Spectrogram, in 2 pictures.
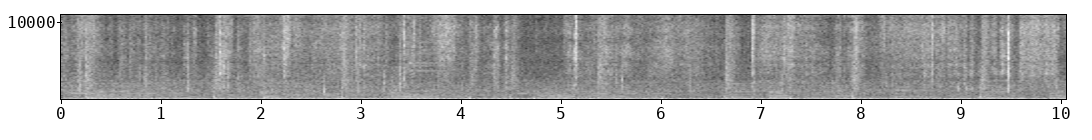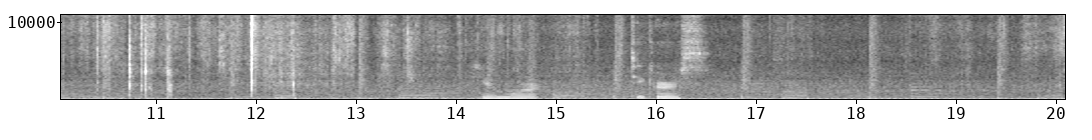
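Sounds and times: paper rustling and tapping: 0.0s - 13.6s
paper pages turning: 0.0s - 14.3s, 18.7s - 20.0s
soft background music: 0.0s - 20.0s.

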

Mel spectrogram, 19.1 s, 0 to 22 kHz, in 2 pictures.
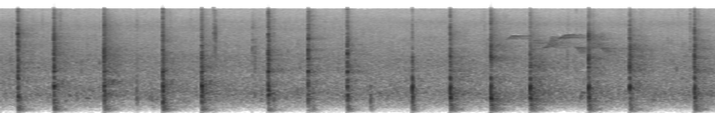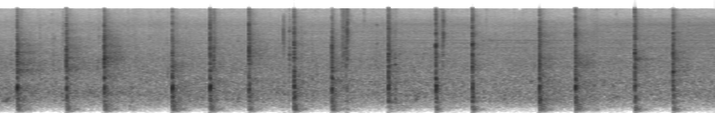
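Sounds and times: machete chopping wood: 0.2s - 1.6s, 2.2s - 3.0s, 3.6s - 4.9s, 5.5s - 11.2s, 11.8s - 16.0s, 16.7s - 18.7s.

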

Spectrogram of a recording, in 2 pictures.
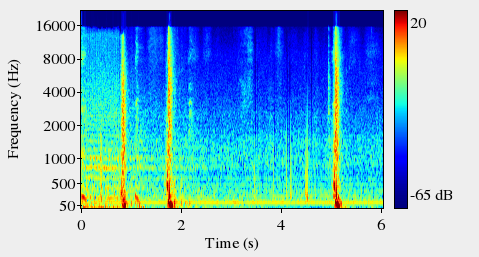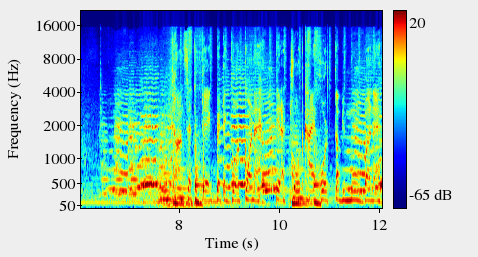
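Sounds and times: steady low hum: 0.0s - 11.2s.

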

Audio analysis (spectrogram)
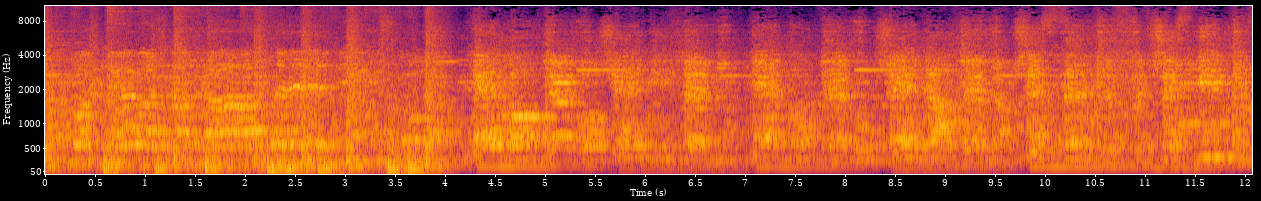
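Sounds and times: young voices singing a carol: 0.0s - 12.0s.

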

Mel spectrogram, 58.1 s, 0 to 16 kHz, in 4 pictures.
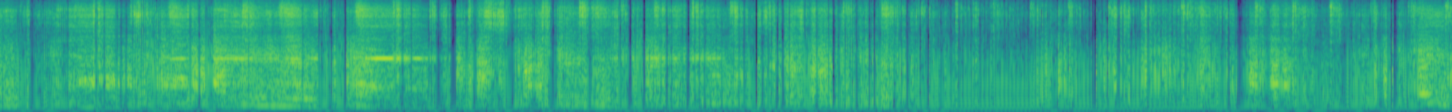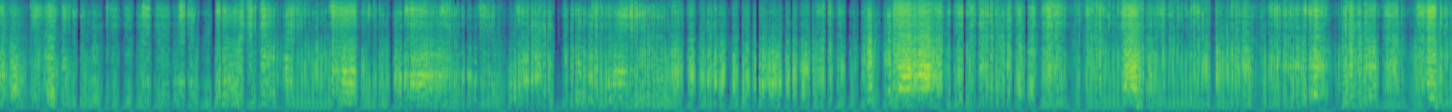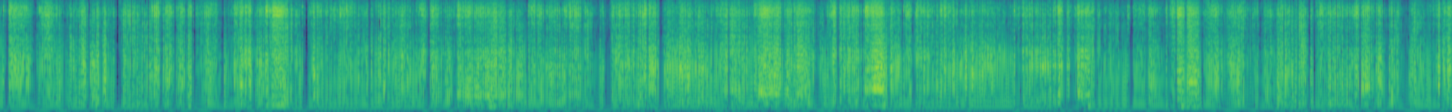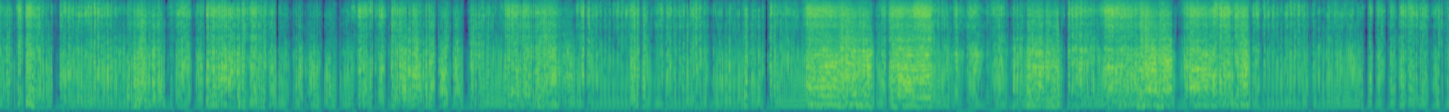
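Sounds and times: singers singing together: 0.8s - 7.4s.

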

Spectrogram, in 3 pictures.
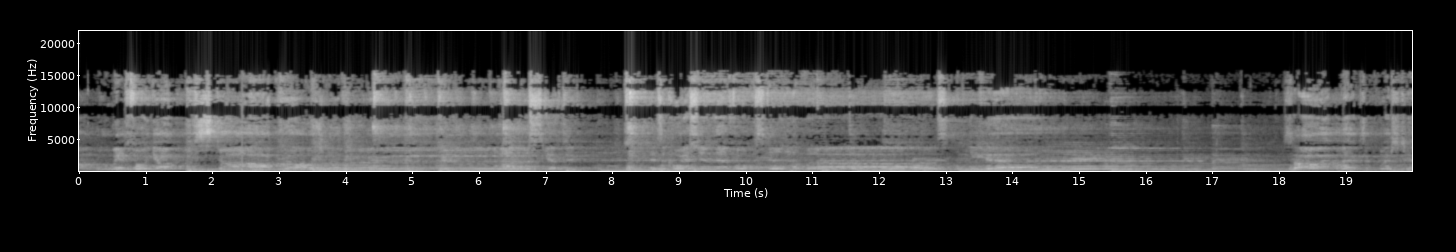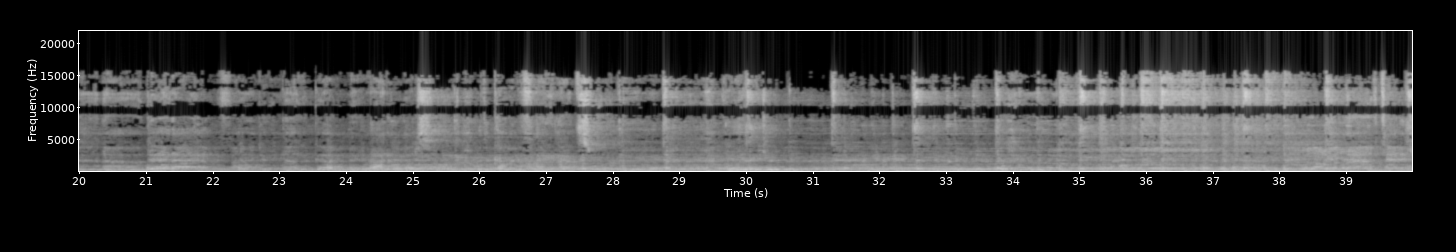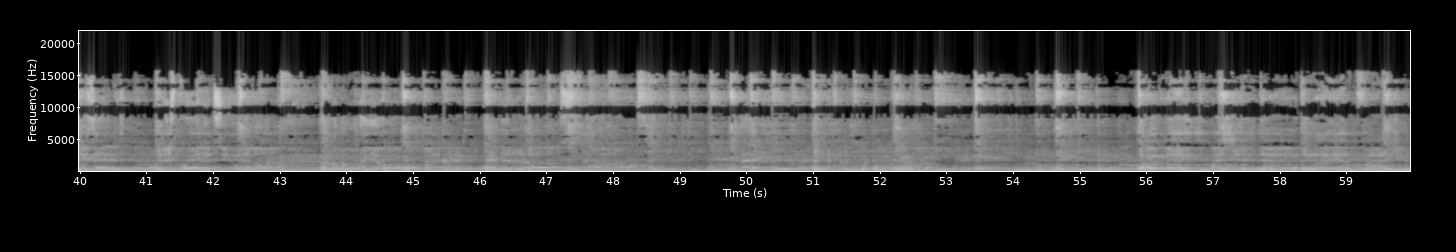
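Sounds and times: person singing: 0.0s - 17.4s, 18.0s - 59.9s
acoustic guitars playing folk song: 0.0s - 59.9s.

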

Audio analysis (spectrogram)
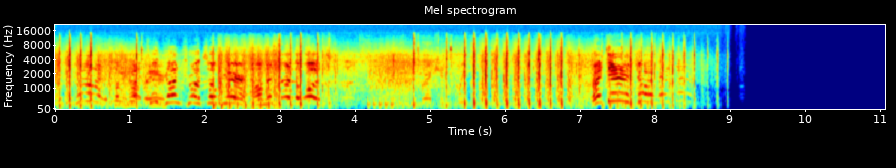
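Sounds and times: automatic weapon fire: 4.2s - 8.6s.

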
